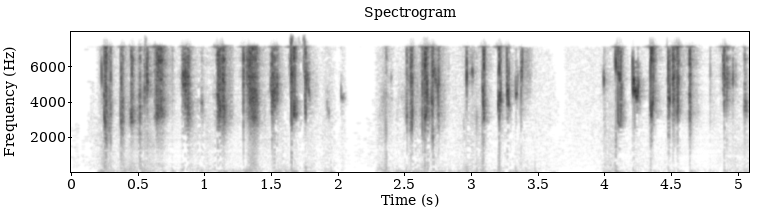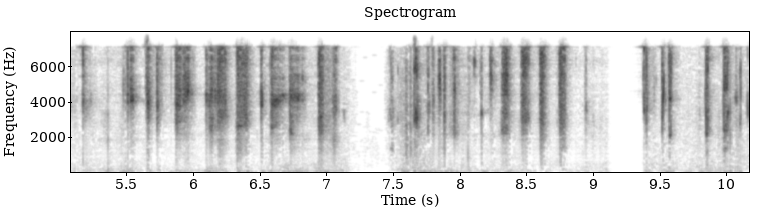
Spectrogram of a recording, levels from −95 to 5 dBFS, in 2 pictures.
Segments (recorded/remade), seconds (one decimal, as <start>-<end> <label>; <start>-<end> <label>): 0.0-0.4 recorded; 0.4-1.6 remade; 1.6-4.5 recorded; 4.5-7.1 remade; 7.1-7.8 recorded; 7.8-9.4 remade; 9.4-10.2 recorded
